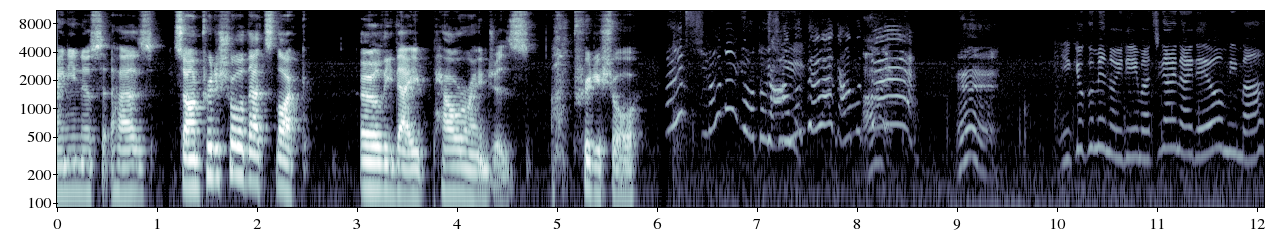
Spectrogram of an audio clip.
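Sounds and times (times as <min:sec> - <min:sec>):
woman speaking: 0:06.1 - 0:09.4, 0:10.0 - 0:12.0.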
